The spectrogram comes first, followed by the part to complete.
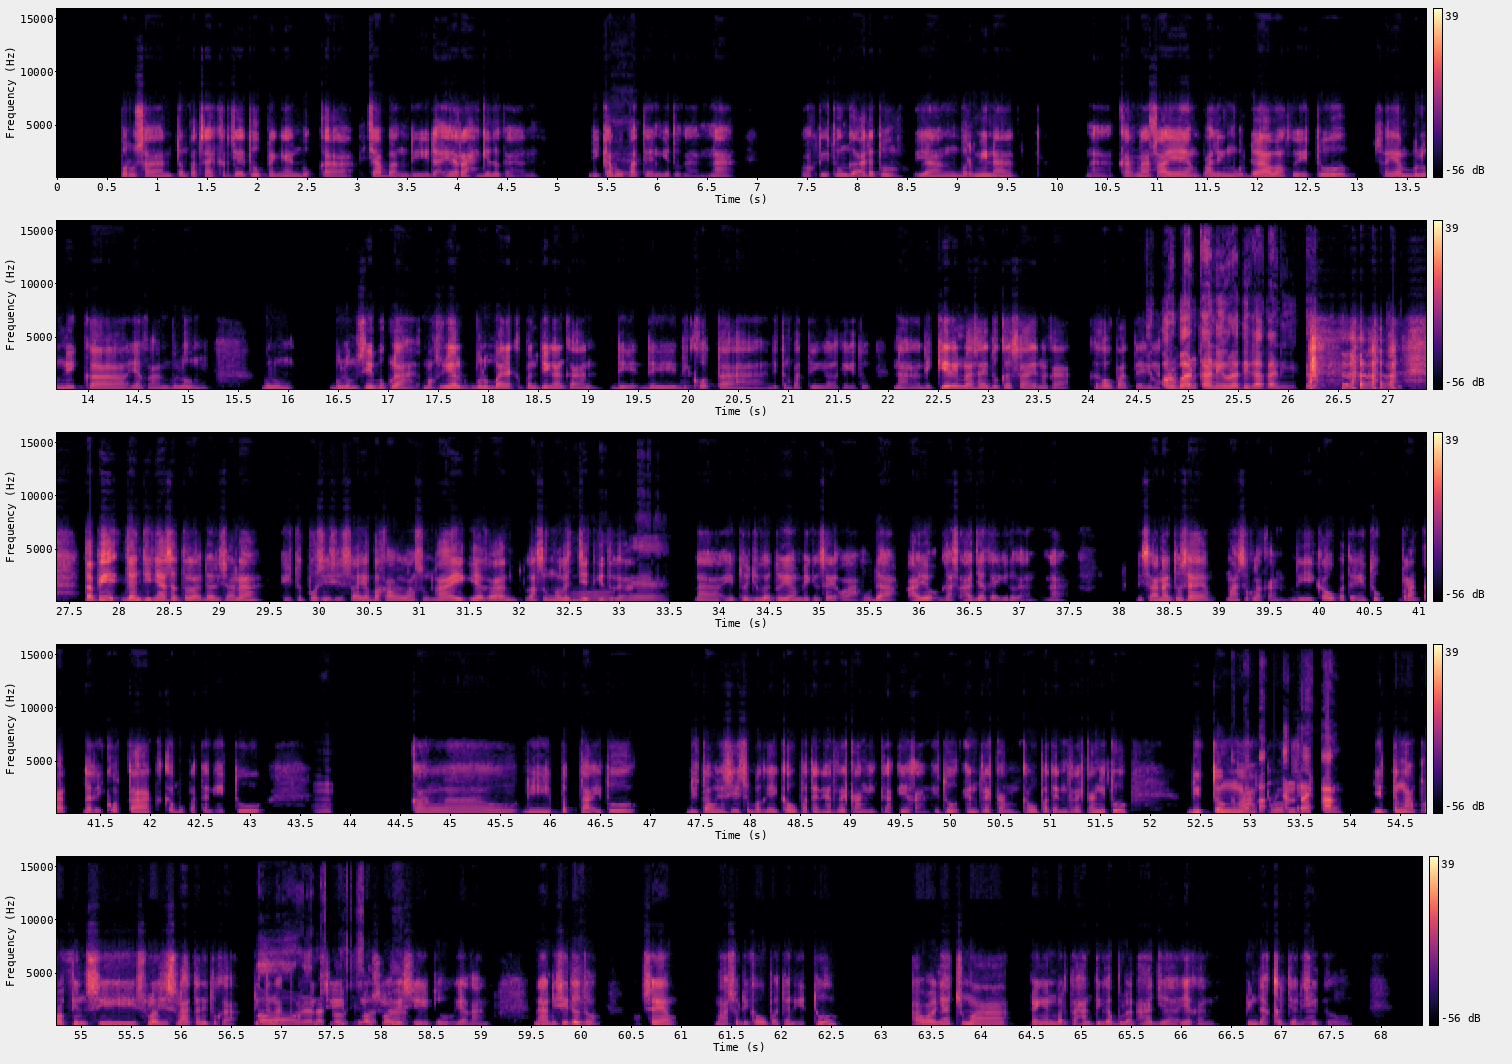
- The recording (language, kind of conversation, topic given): Indonesian, podcast, Pernahkah kamu bertemu warga setempat yang membuat perjalananmu berubah, dan bagaimana ceritanya?
- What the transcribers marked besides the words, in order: "sana" said as "saina"; laugh; chuckle; "diketahuinya" said as "ditahunya"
